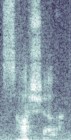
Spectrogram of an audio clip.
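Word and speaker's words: Sasza: By the way, Sasha is pronounced like Sasha. Okay. Yeah, first time I read it, I was thinking how the SZ combination works exactly.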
